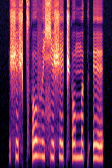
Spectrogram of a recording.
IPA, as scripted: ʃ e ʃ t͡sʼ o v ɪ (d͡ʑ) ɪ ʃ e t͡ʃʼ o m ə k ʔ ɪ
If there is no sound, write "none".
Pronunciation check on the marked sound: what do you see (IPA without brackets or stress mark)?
ɕ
